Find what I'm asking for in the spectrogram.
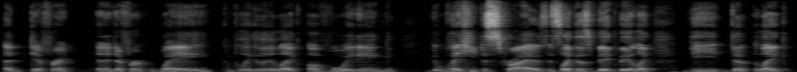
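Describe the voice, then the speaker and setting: A man's voice: mid-range voice, steady tone, moderate pace, few pauses, darkish tone. American man chatting casually, acting out quotes. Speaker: podcast panelist. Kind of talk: casual chat about anime.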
